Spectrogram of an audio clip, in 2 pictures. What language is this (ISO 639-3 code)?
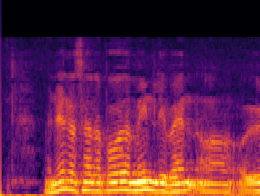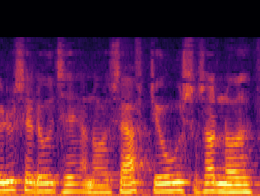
dan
